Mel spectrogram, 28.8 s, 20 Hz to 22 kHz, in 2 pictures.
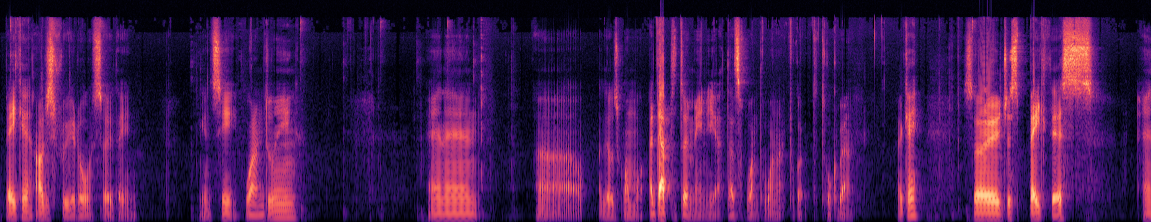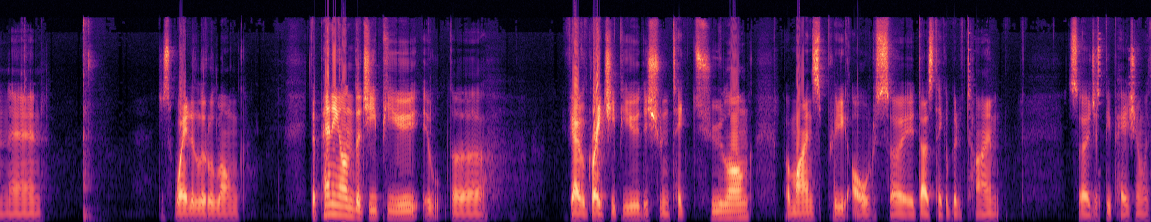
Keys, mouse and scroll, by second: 0.1 click, 1.3-1.9 drag, 1.9-2.3 middle drag, 2.5-2.8 scroll up 1, 3.7-4.2 middle drag, 4.7-5.2 middle drag, 5.6 shift+middle click, 12.1 shift+click.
